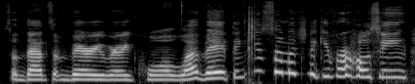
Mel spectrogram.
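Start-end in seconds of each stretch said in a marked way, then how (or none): 2.3-4.1 excited thanks. Real, not acted. Thanking the giveaway host.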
